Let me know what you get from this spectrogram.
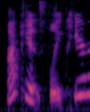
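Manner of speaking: high little-bug voice; the ladybug complaining on the bear's ear, high pitched; squeaky ladybug. A narrator's reading. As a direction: pipe up like a tiny ladybug. Ladybug character voice.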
